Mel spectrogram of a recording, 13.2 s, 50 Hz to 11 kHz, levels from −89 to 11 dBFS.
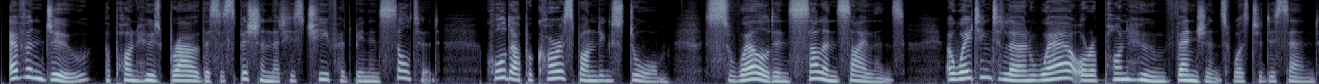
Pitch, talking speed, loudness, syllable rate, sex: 205 Hz, 150 wpm, -19 LUFS, 4.7 syllables/s, female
